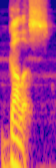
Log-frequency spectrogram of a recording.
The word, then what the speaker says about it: galus: Another is galut, or in Yiddish, galus. Galut or galus, your choice of pronunciation, means exile.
